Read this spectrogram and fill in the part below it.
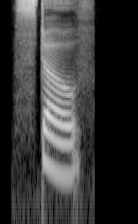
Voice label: "Stove", English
